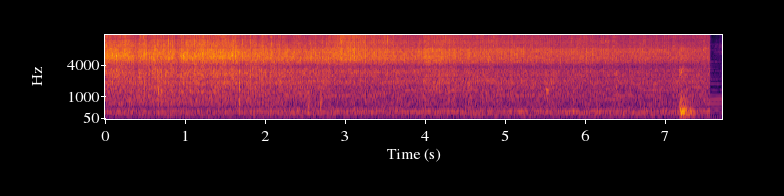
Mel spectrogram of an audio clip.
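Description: Ground onion paste sizzling steadily in hot oil in a kadai as it is stirred with a wooden spoon. One loud knock near the end.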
